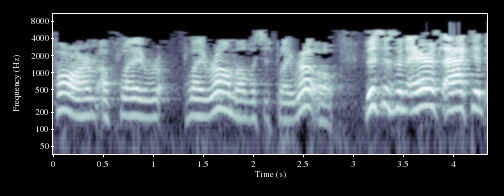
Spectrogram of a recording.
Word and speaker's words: pleroo: P-L-E-R-O-O. I'm just going along with the crowd on this. Actually, it would be pronounced pleroo. Because you have an omicron and then an omega here. See, this is an omicron, pronounced all. And the omega pronounced O. So this would be play Rao. But I don't ever hear any. Have you ever heard anybody pronounce it that way?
